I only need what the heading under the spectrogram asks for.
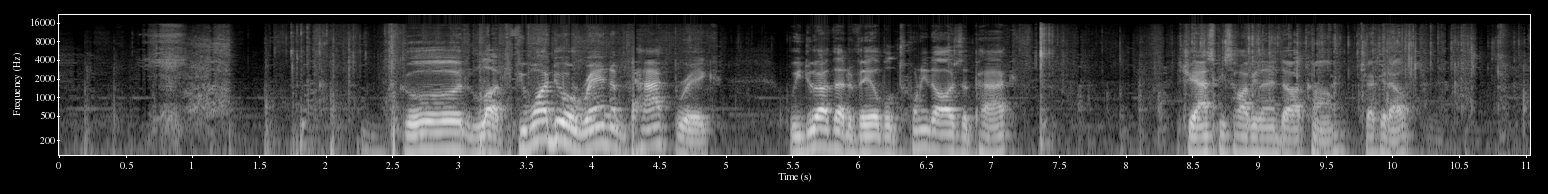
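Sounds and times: plastic wrap crinkling: 1.6 - 5.2, 6.6 - 11.0.

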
